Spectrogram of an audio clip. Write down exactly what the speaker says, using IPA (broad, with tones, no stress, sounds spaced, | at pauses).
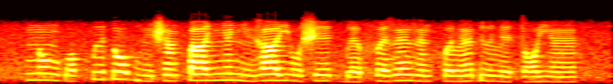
n ɔ̃˧ ɡ͡b ɔ˨ k͡p ɨ˦ ɗ ɔ˦ b ĩ˨ ʃ ã˧ k͡p aː˦ ɲ ã˦ ɲ ĩ˨ ɣ aː˦ j o˦˨ ʃ eː˦ ɡ͡b ɛ˨ f ɛ˧ z ɛ̃˦ z ɛ̃˧ k͡p ə˧ l ɛ̃˦ ɗ ɨ˧ l e˨ t ɔ˨˦ j ɛ̃˧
